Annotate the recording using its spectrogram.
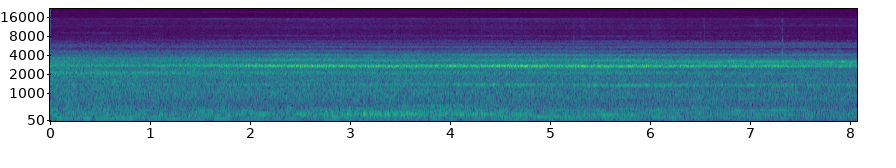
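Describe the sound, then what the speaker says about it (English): A Thameslink Class 700 electric train draws into Hendon station on the Midland Main Line, a steady loud rumble of wheels and traction with a faint high whine, continuous and close, with no talking. "about to approach now is the 1450 Thameslink service from Sutton to St Albans City, calling at all stations"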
